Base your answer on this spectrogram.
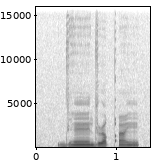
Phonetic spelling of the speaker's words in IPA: dʱ ɛ̃ d ə˞ qʼ ẽ

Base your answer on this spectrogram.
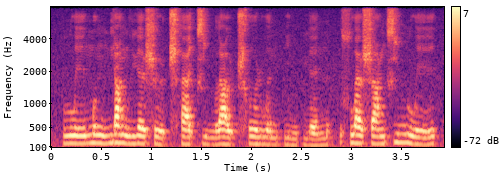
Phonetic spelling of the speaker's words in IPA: l w e˧˥ ɪ̯ m ɤ˥˧ ŋ m j ɑ˥˩ ŋ l ɥ ɛ˧˥ ʂ ɻ̩˨˩ ʈ͡ʂʰ ä˧˥ t͡ɕ i˨˩ ŋ l ɑ˥˩ ʊ̯ ʈ͡ʂʰ ɤ˥ ɻ w ə˥˩ n p i˨˩ ŋ p ɥ ɛ˧˥ n | s w ä˥˩ ʂ ɑ˧˥ ŋ ɕ i˥ ŋ l w e˨˩˦ ɪ̯

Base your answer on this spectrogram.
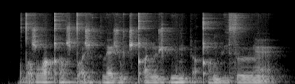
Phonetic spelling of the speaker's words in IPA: dˤ ṵ ʒ ðˤ ɑ qʼ i̤ ʒ dˤ ṵ ʒ ṳ k ð æ ʒ u t͡ʃ qʼ ɯ ŋ ø ʒ pʲ ɑ̤ m pʲ ɑ̰ qʼ ṳ ŋ vʲ ɑ̤ s lː æ̃

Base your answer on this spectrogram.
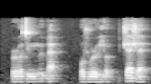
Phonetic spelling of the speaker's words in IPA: ɹ ɵ t y mː ʉ b æ | o ʒ u ɹ ʉ j ɵ | t͡ʃ ɛ ʒ ɛ

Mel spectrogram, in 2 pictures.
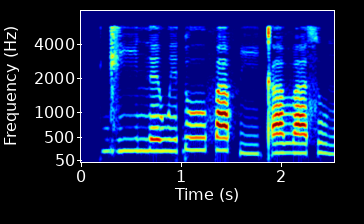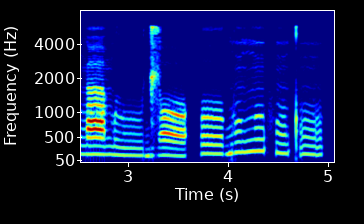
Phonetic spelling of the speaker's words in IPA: d͡ʒ iː˦ n ɛ˦ w ɪ˦ ɗ oː˦ f a˦ f iː˨ kʼ a˦ v a˦ s u˦˨ ŋ aː˨ m ɣ uː˨ d͡ʒ ɔ˦˨ | oː˨ ɡ ũ˦ ŋ ũ˦ f ũ˨ kʼ ũ˨

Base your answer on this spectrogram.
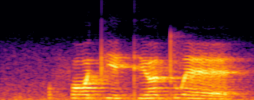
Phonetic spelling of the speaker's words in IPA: f ɔ tʲ ɛ tʲ ɒ t w ɛː

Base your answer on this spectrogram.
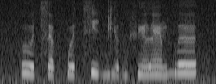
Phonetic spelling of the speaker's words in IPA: ʊ t͡s ʌ k͡p ʊ t͡s i ɡ j ə ɡ fʲ ə̃ l ɛ̃ b ə

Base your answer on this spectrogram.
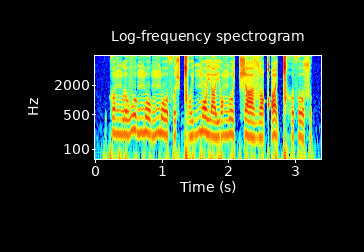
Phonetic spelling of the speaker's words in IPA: k ʌ ŋ l ʊ v ʊ ŋ͡m o ŋ͡m o θ ʊ ʃ ɡ͡ǀ ɔ j ŋ͡m ɔ j a j ɔ ŋ ʊ t͡ʃ a z o qʼ ʊ j ǀʰ ʊ θ ʊ s

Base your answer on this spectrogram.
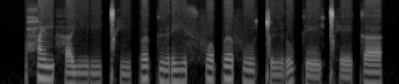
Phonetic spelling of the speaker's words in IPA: ħ ẽ˧ m h ɐ˩ j ŋ iː˩ ǀʰ i˩ p ɵ˥ k ʉ˧ ɾ iː˧ s f o˥ p ɵ˥ f u˧ ǀ ʉ˩ ɾ u˥ k ẽ˩ ǀʰ e˩ k ɐ˧

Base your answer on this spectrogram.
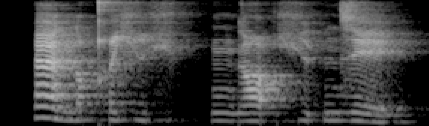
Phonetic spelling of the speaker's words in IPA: æ n ɵ qʰ i ç ø ç | ŋ ɡ ɑ ʔ ç ʉ ʔ n z e

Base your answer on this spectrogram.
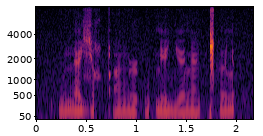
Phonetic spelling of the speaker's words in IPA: ʔ u˩˥ n æ˧˥ ʑ ə˦˨ χ qʼ æ̃˧˥ ŋ ə˞˦˨ ʔ u˧˥ ʔ lʲ æ˧˥ ʎ ɛ˩˥ l æ̃˧˥ ǁʰ ə˧˥ l

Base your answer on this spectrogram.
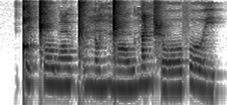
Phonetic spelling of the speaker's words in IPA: ǃ e ǁ oː w õ w ɡ͡ǁ o n õ ɲ ŋ͡ǁ ɔ̃ w n ɑ ɲ ɬ oː f oː j

